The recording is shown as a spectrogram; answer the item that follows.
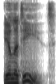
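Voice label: "ill-at-ease", English, British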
